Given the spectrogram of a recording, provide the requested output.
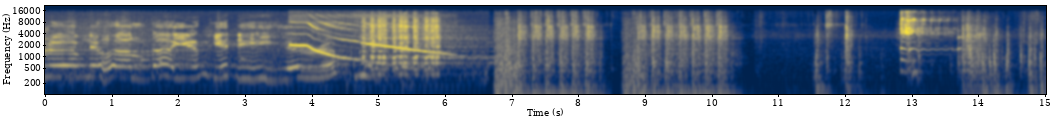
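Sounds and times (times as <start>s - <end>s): film music: 3.7s - 6.8s.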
